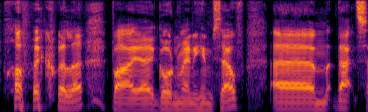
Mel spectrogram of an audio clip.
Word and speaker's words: Aquila: I was corrected on the pronunciation of Aquila by Gordon Rennie himself.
